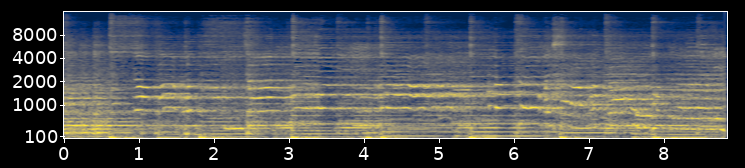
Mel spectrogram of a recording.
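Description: A woman singing a Thai luk thung song into a microphone, backed by a live band of drums and horns with a steady drumbeat and cymbal strokes.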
